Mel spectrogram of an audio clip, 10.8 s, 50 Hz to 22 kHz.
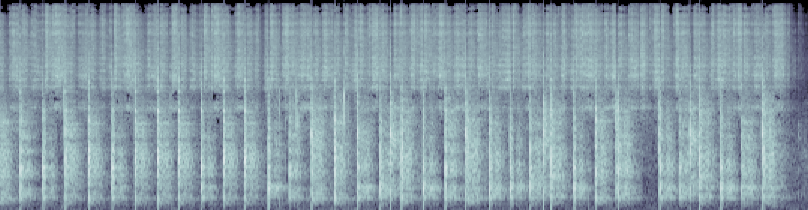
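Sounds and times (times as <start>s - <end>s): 
percussive rhythm in a seven-beat cycle: 0.0s - 10.7s.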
